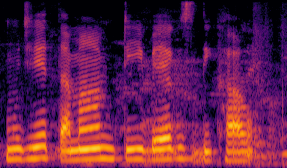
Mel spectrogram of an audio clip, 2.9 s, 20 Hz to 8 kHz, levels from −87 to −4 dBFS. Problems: constant background noise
